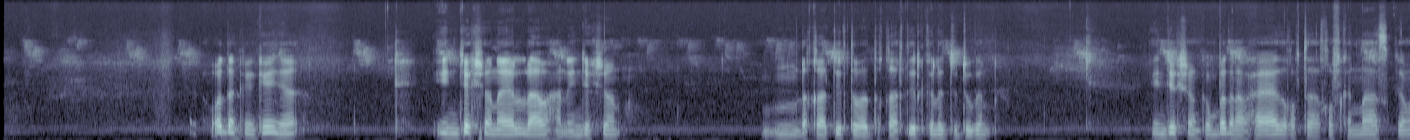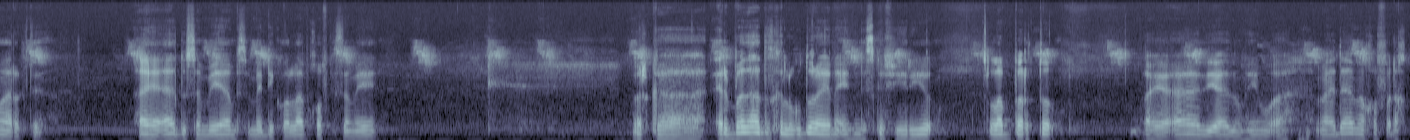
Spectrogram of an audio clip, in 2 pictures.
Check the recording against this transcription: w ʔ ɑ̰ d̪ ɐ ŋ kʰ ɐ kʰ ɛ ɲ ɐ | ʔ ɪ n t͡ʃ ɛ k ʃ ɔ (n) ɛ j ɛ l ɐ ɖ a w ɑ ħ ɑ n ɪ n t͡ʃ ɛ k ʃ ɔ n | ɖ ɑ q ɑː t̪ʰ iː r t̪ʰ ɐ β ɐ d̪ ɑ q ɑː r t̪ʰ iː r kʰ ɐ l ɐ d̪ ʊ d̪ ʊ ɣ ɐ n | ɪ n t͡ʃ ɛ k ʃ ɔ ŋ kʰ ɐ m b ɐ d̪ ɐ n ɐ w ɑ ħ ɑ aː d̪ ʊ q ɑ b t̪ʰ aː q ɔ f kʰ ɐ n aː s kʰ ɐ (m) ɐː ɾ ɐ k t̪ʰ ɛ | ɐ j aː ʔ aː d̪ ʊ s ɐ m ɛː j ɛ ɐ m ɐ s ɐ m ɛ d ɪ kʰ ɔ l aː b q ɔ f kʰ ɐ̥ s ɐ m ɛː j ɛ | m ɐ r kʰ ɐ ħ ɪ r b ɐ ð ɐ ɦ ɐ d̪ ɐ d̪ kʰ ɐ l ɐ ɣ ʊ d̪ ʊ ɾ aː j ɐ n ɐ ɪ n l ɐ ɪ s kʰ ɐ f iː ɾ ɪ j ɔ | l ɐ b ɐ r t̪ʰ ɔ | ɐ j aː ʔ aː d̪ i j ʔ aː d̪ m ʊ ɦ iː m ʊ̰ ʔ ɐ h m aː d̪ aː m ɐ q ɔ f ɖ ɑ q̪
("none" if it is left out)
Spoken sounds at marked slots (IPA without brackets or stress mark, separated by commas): n, m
